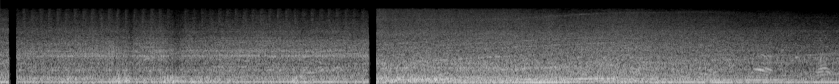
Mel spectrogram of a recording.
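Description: An engine running steadily at idle, a low even hum, with people talking over it. The sound cuts out briefly twice, near the start and about a third of the way in.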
